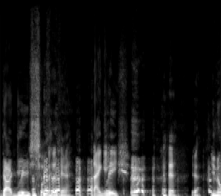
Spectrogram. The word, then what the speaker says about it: Dalglish: No, it's not an N. It's an L. Dalglish. That's what I said. Dalglish. Danglish. It's an L. Why are you like? Yeah. That's what I said. Dalglish.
